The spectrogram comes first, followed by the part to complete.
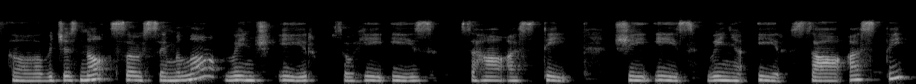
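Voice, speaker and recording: A woman giving an academic presentation, speaking slowly and carefully with frequent uh and um fillers. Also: on the low side. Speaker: lecturer. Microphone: video call. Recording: dull, lo-fi online talk.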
